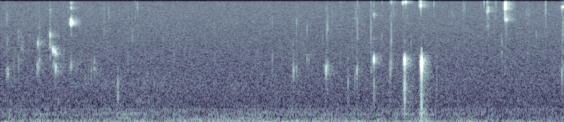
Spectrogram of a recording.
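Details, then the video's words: Pet cats feeding on minced meat towers in a small room, close ASMR recording: soft irregular lip smacks and chewing clicks, with two sharper bites near the four-second mark, over a faint low hum. "Cats eating minced meat towers asmr"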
